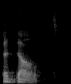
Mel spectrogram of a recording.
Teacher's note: Generally, Americans will emphasize or stress the second syllable.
